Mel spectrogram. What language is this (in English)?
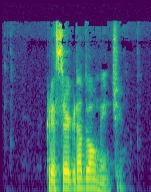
Portuguese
